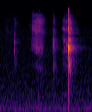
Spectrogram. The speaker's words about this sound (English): Well, the next topic I have on hand here, guys, I've got my Bell's Two Hearted Ale ready to crack open here and a toast. Let me get this ready here.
